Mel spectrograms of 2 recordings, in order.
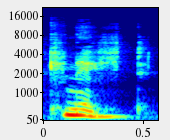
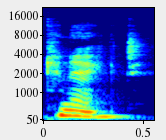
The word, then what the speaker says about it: knicht: Pronounce all the consonants in the word, even with words like knicht.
